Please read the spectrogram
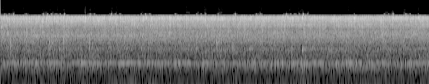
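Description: Bathroom tap running steadily, a constant hiss of water with a faint low hum underneath.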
